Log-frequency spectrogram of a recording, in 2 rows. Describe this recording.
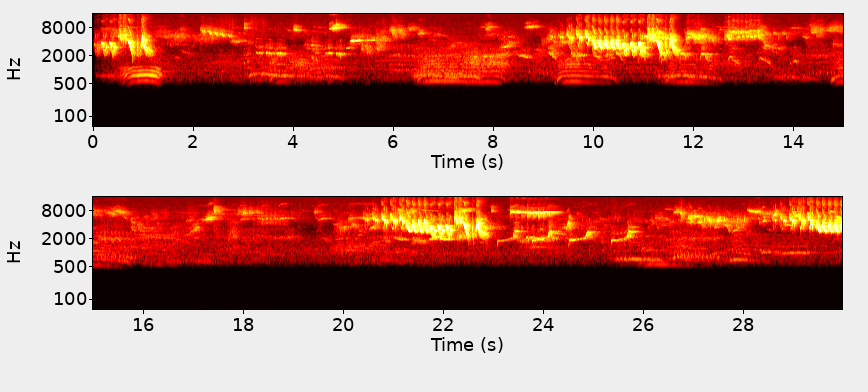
Soundscapes > Nature
An edited recording at RSPB Campfield Marsh using RX11.
ambience, birds, sheep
